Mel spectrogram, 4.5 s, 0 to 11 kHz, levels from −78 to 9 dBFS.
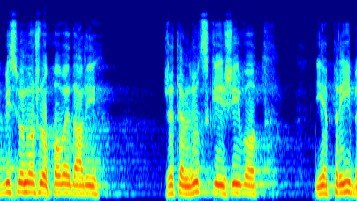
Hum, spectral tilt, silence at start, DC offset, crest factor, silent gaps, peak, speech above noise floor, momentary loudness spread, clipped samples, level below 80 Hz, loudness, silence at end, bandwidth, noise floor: none; -7 dB/octave; 0 s; under 0.1%; 12 dB; none; 0 dBFS; 42 dB; 8 LU; under 0.1%; -58 dBFS; -11 LUFS; 0 s; 8 kHz; -52 dBFS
